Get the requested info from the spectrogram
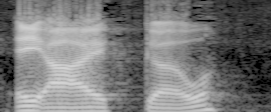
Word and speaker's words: Aigo: We get into what specifically he's doing at his company, AI Go. Dot io, I think, otherwise pronounced Aigo.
